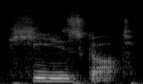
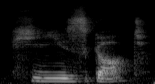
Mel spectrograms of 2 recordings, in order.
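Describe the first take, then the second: Both takes have the same delivery.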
